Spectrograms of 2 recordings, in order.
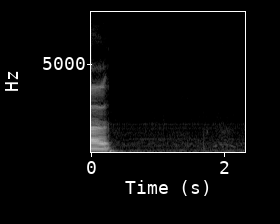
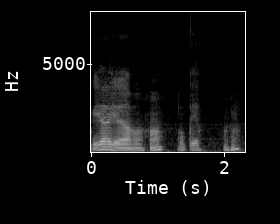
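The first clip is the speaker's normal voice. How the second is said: soft, fading uh-huhs; half-hearted agreement; 4 semitones higher, 8 dB quieter than usual. Retold or imitated. Man humouring a flattering caller, softly noncommittal. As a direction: brush it off, getting quieter.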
